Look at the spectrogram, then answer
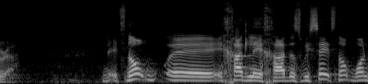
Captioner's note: hebrew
